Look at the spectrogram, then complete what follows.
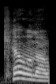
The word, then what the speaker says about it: Kelana: selena kalana helena yeah calendar hard c like celtic i i always screw it up kelana we have kelana uh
